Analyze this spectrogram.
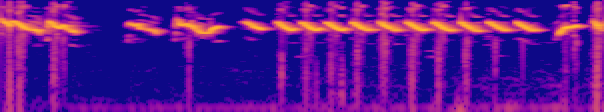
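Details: Oriental white-eye singing actively, meant as a tutor recording for other birds: high thin twittering notes, then a fast run of about fourteen identical slurred chips, ending with sharper high chirps.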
